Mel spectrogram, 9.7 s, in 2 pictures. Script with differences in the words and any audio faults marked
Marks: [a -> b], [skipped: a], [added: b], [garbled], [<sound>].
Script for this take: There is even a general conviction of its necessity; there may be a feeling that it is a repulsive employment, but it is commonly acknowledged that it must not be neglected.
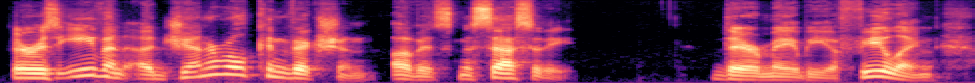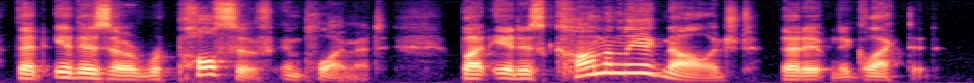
There is even a general conviction of its necessity; there may be a feeling that it is a repulsive employment, but it is commonly acknowledged that it [skipped: must not be] neglected.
